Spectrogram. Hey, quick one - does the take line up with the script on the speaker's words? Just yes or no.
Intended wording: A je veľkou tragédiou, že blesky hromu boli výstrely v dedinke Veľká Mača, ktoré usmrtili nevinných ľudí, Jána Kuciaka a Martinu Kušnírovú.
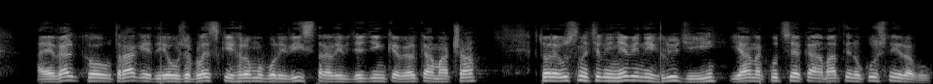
yes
